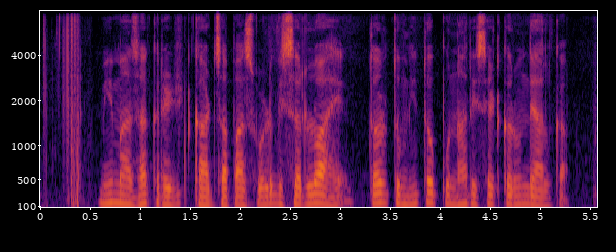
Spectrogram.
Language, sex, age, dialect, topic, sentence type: Marathi, male, 25-30, Standard Marathi, banking, question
